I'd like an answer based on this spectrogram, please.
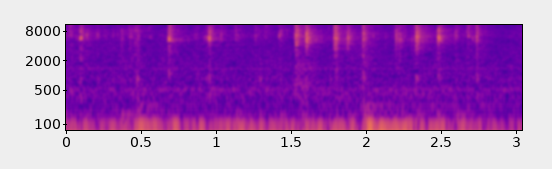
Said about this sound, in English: And now I can continue typing and I don't have to ever touch the mouse.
